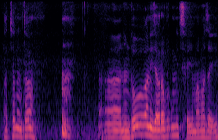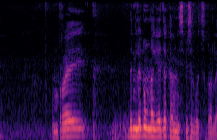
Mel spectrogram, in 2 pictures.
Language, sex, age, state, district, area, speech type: Bodo, male, 30-45, Assam, Kokrajhar, rural, spontaneous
